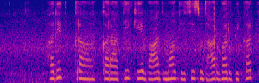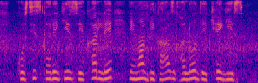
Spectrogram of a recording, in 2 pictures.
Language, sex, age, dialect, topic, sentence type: Chhattisgarhi, female, 18-24, Western/Budati/Khatahi, agriculture, statement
